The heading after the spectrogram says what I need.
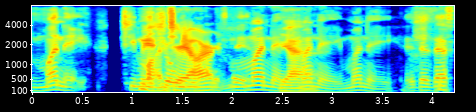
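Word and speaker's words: Moné: Money.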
